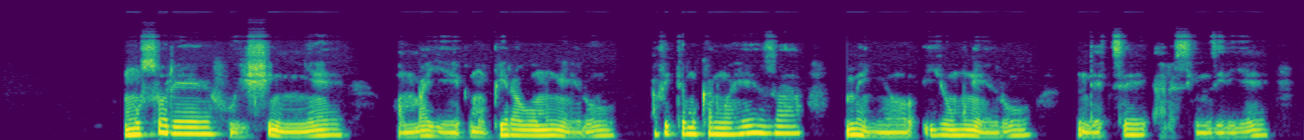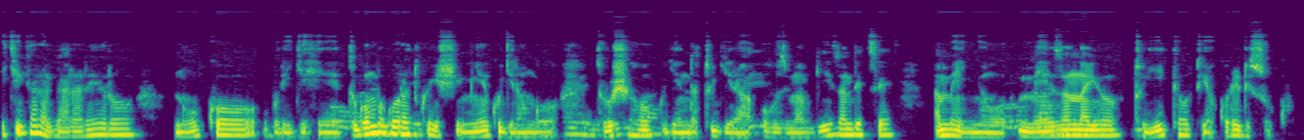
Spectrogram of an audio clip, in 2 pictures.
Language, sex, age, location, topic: Kinyarwanda, male, 18-24, Huye, health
